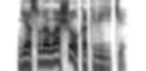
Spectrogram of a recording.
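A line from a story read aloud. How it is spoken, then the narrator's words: Sarcastic reply. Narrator (Russian): язвительно ответил он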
